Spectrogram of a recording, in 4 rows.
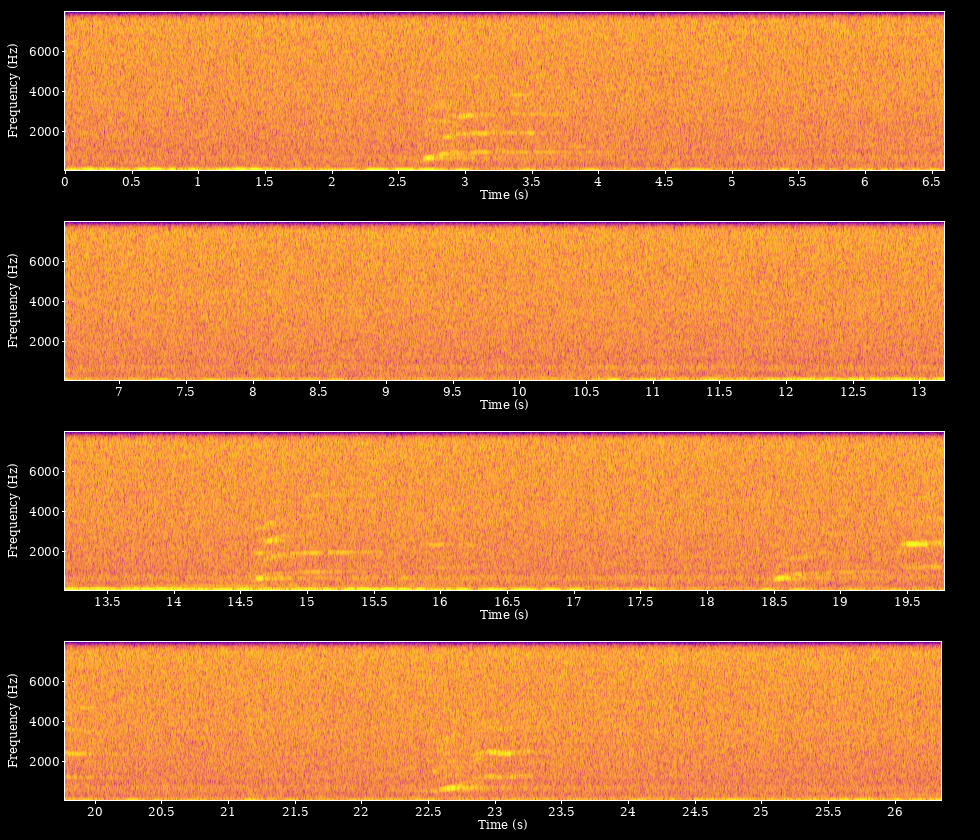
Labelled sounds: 2.8	3.5	humpback whale, 0.80 to 2.0 kHz
14.6	15.2	humpback whale, 0.80 to 2.8 kHz
18.6	19.2	humpback whale, 0.80 to 0.99 kHz
19.4	20.0	humpback whale, 1.1 to 3.7 kHz
22.8	23.3	humpback whale, 1.1 to 3.7 kHz

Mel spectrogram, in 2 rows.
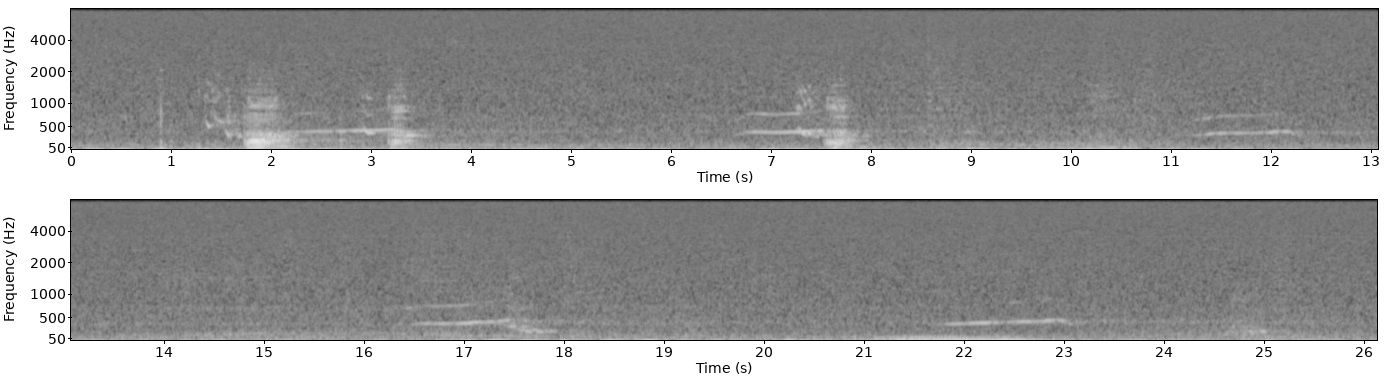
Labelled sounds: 1.8	2.1	humpback whale, 0.90 to 1.2 kHz
3.2	3.4	humpback whale, 0.80 to 1.2 kHz
6.8	7.5	humpback whale, 0.80 to 1.5 kHz
8.5	8.8	humpback whale, 0.83 to 1.2 kHz

